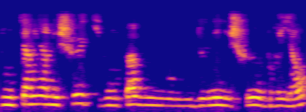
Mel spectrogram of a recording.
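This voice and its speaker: A woman's monotone, flat intonation carries her fairly quick speech. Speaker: beauty vlogger. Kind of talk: tutorial.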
